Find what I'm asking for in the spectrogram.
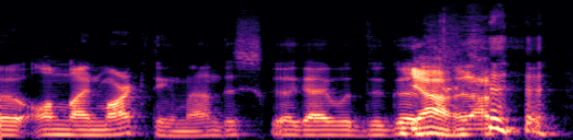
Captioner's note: laughs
